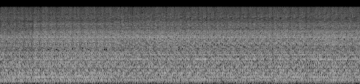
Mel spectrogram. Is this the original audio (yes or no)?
yes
